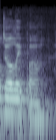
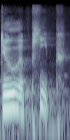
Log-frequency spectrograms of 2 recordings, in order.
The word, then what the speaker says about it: Dua Lipa: And I hope I'm not pronouncing her name wrong. – Oh, it's funny because Wendy Williams started this trend of Dula Peep. So you're fine with her name pronunciation.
